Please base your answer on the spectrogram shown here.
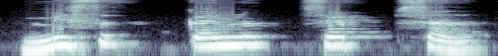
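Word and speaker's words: misconception: अगर आपको इंग्लिश में कहीं पर TION लिखा मिले तो हम लोग TION का उच्चारण करते हैं शन, क्या पढ़ते हैं इसे? सन। तो पूरी मीनिंग क्या बनी? मिसकंसेप्शन, मिसकंसेप्शन, मिसकंसेप्शन।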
